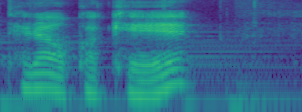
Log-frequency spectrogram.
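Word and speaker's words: 寺岡家: 그래서 절사 같은 경우는 이제 일본어로는 테라라고 있습니다. 그다음에 이거는 산성의 강은 오카 지카는 케라고 읽어서 테라오카케라고 읽습니다. 그래서 테라오카케.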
